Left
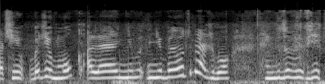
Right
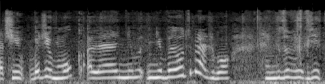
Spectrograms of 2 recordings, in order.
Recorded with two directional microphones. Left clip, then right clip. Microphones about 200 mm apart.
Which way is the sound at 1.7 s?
10° right (ahead or behind).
